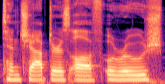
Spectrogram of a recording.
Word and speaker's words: Urouge: Okay, I've been saying his name wrong. I've been calling it Uroge. that's good. That's strong. I like that. I mean, fair enough, but yeah. Rogue. That's cool. I mean, Urouge coming in 2024.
